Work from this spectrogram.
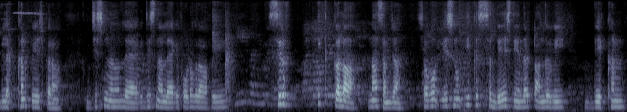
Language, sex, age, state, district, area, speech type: Punjabi, male, 45-60, Punjab, Jalandhar, urban, spontaneous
